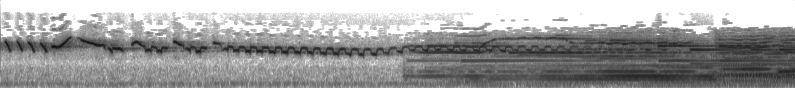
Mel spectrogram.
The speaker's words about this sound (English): Sing, little nightingale. Sing a song of love and thanksgiving, for the Emperor has at last found the kingdom of happiness.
